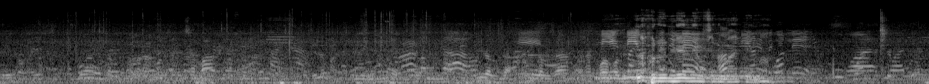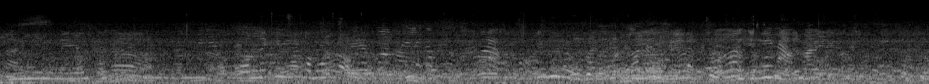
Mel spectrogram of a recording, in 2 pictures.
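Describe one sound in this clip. A man speaks into a microphone over loudspeakers, echoing outdoors.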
